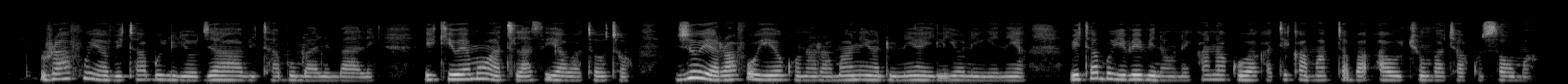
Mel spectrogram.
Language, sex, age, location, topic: Swahili, female, 25-35, Nairobi, education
